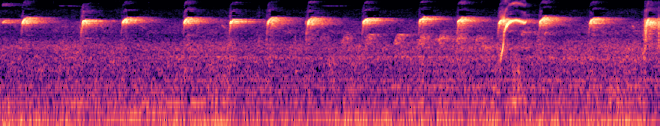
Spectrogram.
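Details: Siri-siri bird in vigorous voice, recorded as a lure and master for training: steady run of sharp, very high chip notes roughly every third of a second, one briefly dropping and rising, with a quiet low rumble behind.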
